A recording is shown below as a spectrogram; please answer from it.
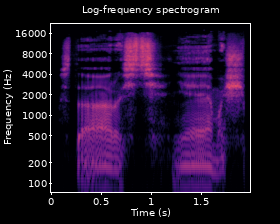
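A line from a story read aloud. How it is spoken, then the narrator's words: Muttering. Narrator (Russian): пробормотал он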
